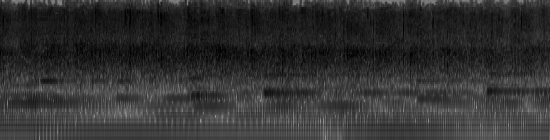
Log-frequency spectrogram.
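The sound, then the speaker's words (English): A crowd claps steadily together for several seconds in a hand clap of praise to Jesus, a dense and sustained wash of applause, while low organ or keyboard chords hold underneath. “Come on, give Jesus a hand clap of praise.”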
